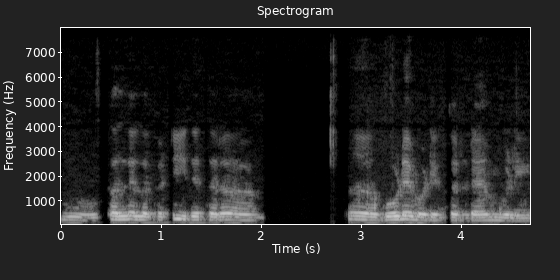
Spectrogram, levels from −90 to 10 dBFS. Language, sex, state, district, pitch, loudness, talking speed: Kannada, male, Karnataka, Shimoga, 130 Hz, -22 LUFS, 115 wpm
